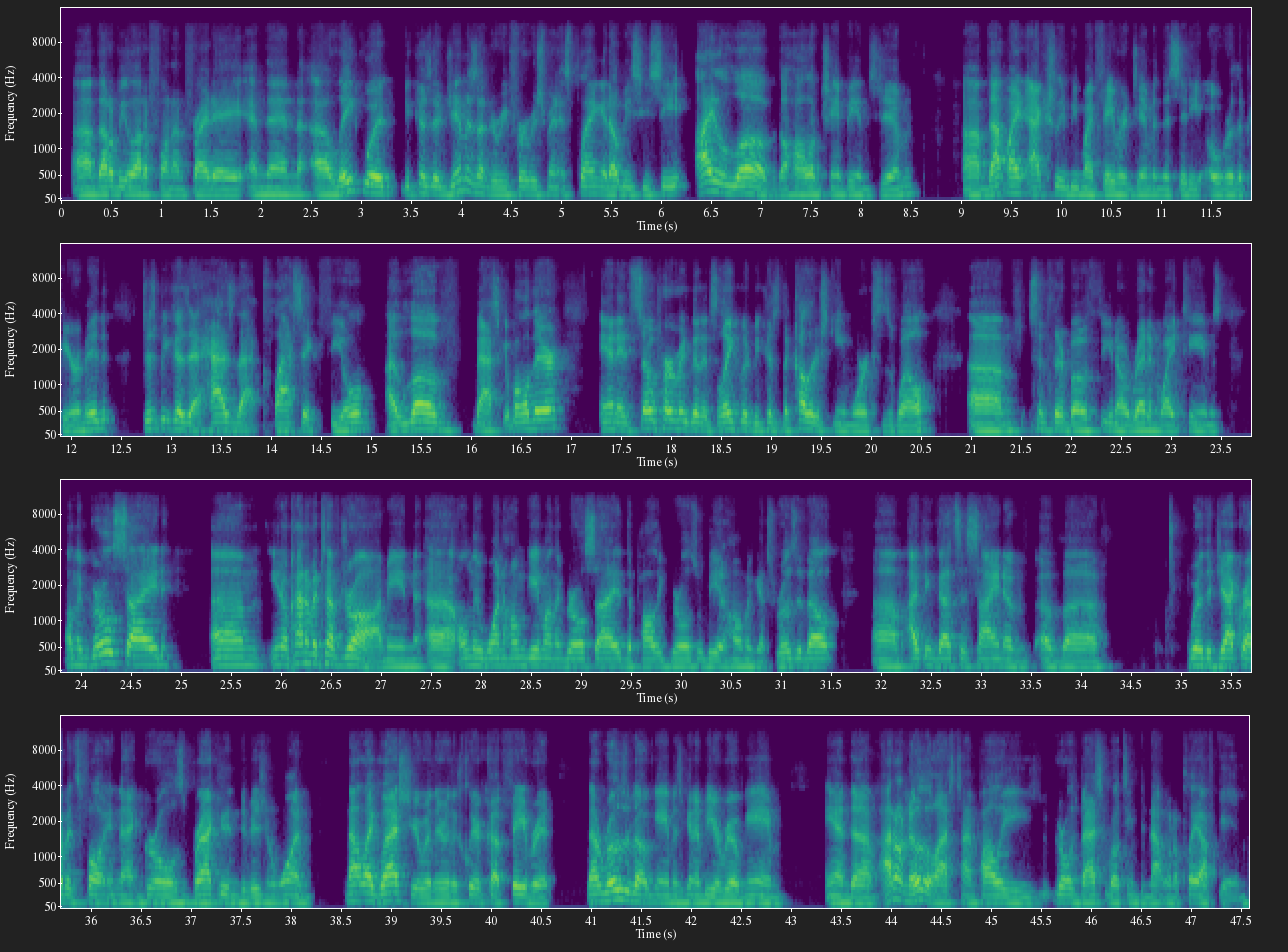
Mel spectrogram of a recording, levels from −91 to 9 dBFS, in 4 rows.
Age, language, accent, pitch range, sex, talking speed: 20-39, English, American, 120-145 Hz, male, 215 wpm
